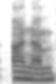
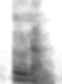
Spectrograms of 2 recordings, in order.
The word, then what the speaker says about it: Unum: Pluribus Unum Senior Fellow at the Heritage Foundation. Okay. MTG. Come on. Unum. Not Unum. Like E Pluribus Unum. That's how you say it.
